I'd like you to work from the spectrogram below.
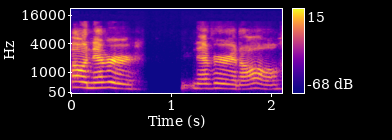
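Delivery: sarcastic, ironic tone. Answering whether racing others ever shows up in their life: sarcastic. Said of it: "You're being sarcastic".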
